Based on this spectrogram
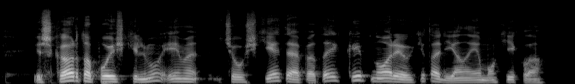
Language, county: Lithuanian, Klaipėda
